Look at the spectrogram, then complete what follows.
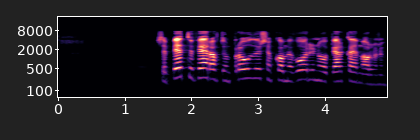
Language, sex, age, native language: Icelandic, female, 40-49, Icelandic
